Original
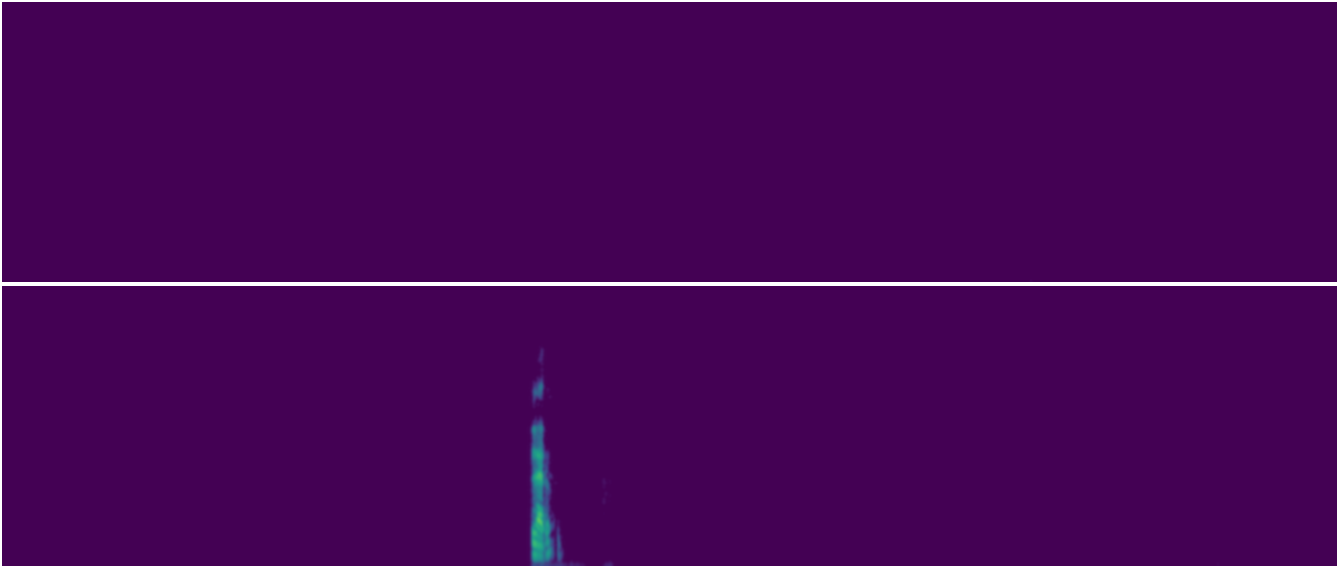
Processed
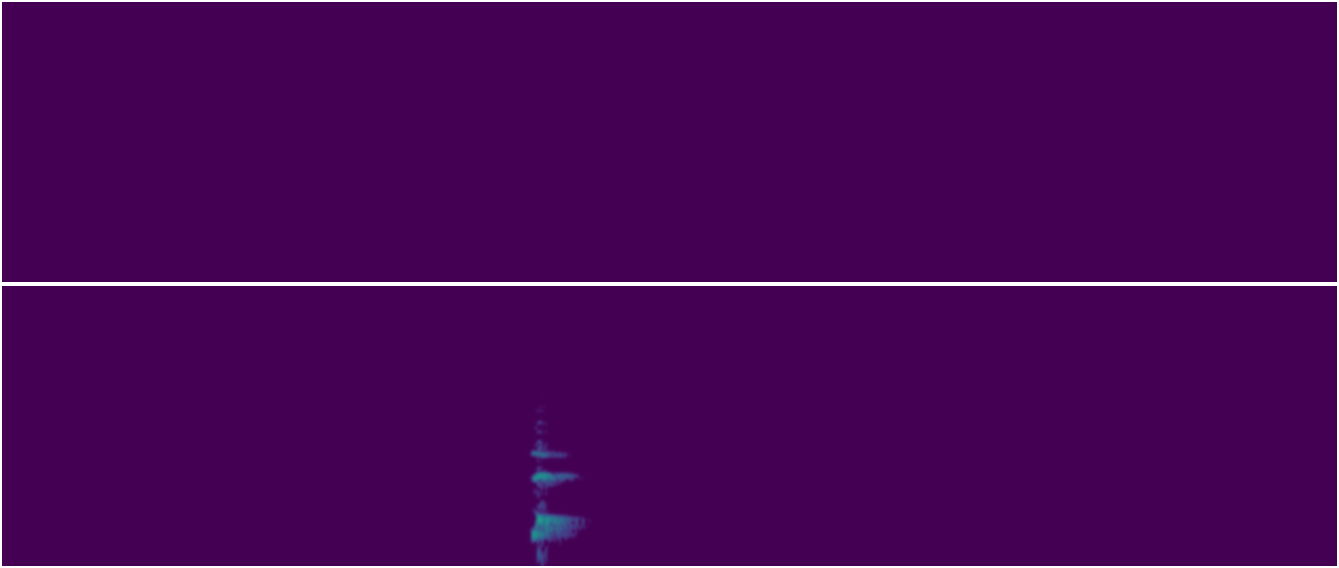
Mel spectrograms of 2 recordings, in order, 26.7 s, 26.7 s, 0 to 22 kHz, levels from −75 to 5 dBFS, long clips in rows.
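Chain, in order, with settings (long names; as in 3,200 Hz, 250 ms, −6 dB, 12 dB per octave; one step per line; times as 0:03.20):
three sine waves on the formant tracks
resonators tuned to a chord C#2 major, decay 0.68 s
mid-hump overdrive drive 13 dB, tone 1,000 Hz, clips at −24 dBFS
level +1 dB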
